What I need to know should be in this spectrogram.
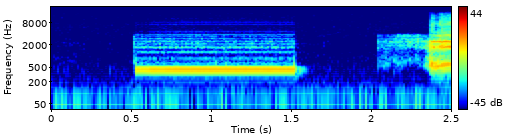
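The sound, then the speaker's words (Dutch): A phone call being placed from a studio: a steady electronic ringing tone holds for about a second, then after a short gap a buzzy tone gives way to a louder warbling chirp. No one speaks. “Oké, ik bel hem erbij.”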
